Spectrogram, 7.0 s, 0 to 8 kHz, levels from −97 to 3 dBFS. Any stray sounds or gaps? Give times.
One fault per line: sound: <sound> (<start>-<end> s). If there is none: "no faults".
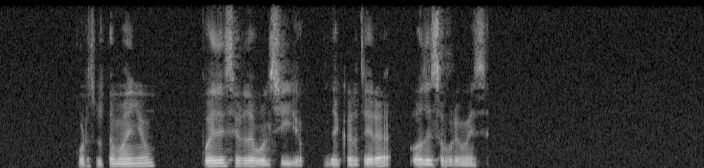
no faults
